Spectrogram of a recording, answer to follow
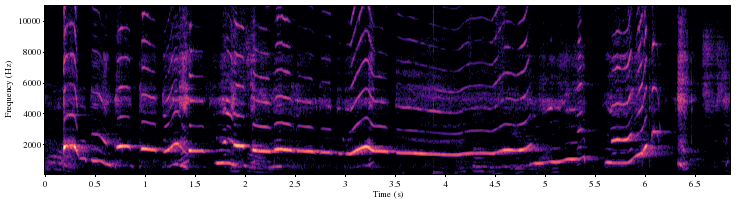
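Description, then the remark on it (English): A slide whistle, played by Andy Dick, plays a wavering, gliding birthday song in a continuous stream of swooping notes, bending up and down in pitch, loud with no talking. “Andy Dick giving you a little slide whistle, birthday song, and you were in bed.”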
